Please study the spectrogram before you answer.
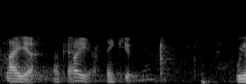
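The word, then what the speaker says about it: Puye: Return to Paya, I was told. Hiya.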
